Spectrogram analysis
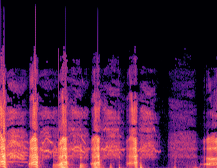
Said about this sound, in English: Oh, excuse me, I gotta cough up a lung.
